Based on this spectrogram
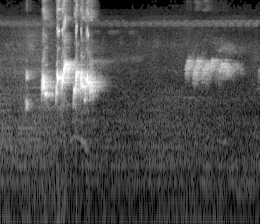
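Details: Red-whiskered bulbul singing to excite caged birds and lure wild birds: one quick, bright warbled phrase, silence, then a softer thin whistle.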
